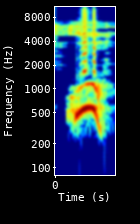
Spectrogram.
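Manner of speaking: very high, loud whew; shocked whew. Real, not acted. Reacting to Beckett resigning, a stunned high whew. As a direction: blow out in disbelief.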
